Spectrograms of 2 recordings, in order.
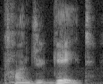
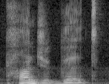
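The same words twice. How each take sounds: First: It is pronounced the way the verb is. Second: It is pronounced the way the noun is. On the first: It names the act of making it. "If I want to talk about the act of making the conjugate, I call it conjugate" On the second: It names the thing that results. "If I'm talking about it as a noun, this is the conjugate. I say it that way"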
